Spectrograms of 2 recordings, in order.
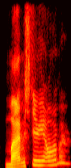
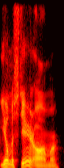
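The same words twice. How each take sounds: First: "my" corrected in a much higher questioning voice; stress on MY. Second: Said in the usual way. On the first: Retold or imitated. Correcting who owns the armor, pointed stress on "my". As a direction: throw "my" back high, as a pointed question.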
